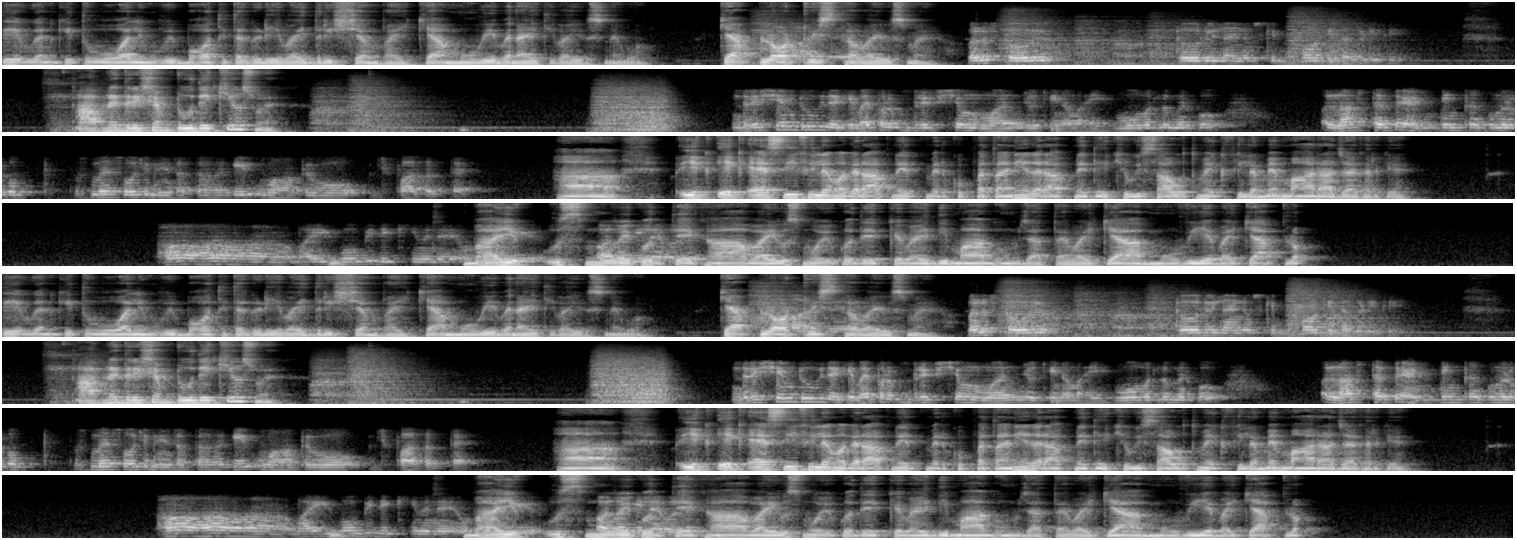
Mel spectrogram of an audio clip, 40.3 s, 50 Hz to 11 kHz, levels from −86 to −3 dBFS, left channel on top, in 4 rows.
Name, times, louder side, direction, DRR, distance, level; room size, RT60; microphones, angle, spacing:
voice 1, 0.0-4.3 4.8-6.2 10.6-11.9 23.9-29.6 32.5-32.6 33.3-38.9, left 1 dB, 5° left, 0.3 m, -20 dB
sound 1, 4.5-4.6 5.0-5.6 6.6-9.9 10.4-11.1 12.1-14.5, right 3 dB, 75° right, 0.8 m, -35 dB
voice 2, 5.3-5.8 6.4-7.0 7.8-9.3 15.0-18.4 18.9-20.3 20.8-22.5 22.8-23.3 31.3-33.9 34.2-34.9, right 1 dB, 45° right, 0.8 m, -27 dB
5.4 x 2.6 x 3.1 m
head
